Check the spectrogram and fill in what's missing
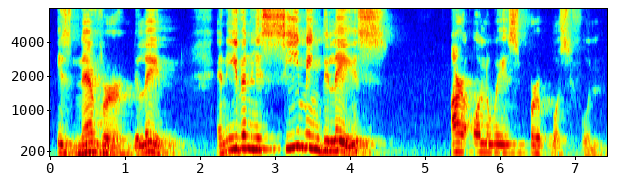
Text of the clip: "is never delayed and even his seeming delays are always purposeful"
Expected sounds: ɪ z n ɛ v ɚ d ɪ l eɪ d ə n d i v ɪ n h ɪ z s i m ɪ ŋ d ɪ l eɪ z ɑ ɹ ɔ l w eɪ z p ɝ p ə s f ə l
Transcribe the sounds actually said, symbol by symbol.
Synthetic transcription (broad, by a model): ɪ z n ɛ v ɚ d ɪ l eɪ d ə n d i v ɪ n h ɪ s i m ɪ ŋ d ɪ l eɪ s ɑ ɹ ɔ l w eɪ s p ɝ p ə s f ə l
